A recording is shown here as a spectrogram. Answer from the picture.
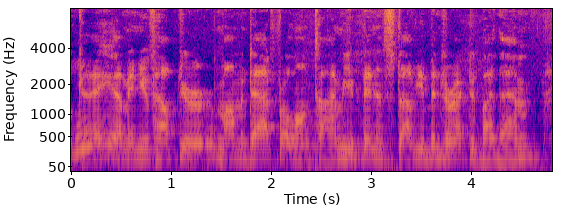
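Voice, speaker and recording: Over noticeable background noise and audible room echo, a man talks very fast at a fairly high pitch, with fairly even intonation and very even loudness. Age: 70s. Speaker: talk show host. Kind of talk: casual interview. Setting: TV studio.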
